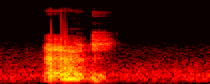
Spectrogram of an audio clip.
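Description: A man clears his throat once, a short loud voiced rasp about half a second in.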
